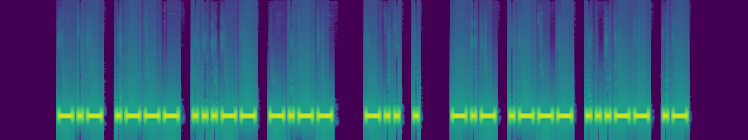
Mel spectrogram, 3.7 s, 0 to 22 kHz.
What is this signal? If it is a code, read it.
Morse code, heard as a keyed tone, about 52 wpm, 700 Hz. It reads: KJ3Y DE KJ3A
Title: USA Callsign DE Callsign - 4 Characters - 50wpm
